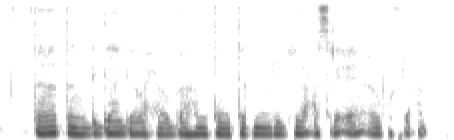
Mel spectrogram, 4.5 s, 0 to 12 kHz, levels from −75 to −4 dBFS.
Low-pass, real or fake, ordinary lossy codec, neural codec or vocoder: 10.8 kHz; real; none; none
